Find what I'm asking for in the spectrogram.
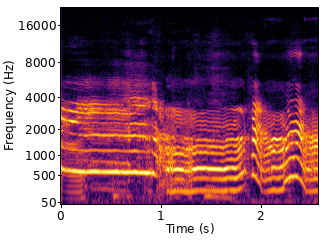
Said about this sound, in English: Uh, it's a dial up tone, folks, if you're not aware. Yeah, listeners born after 2000 would probably have, have no idea what this is. Um, it's the dial-up noise. Yeah. Yeah. Uh, so we're dealing with modems here, but yeah, we begin with that sound.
